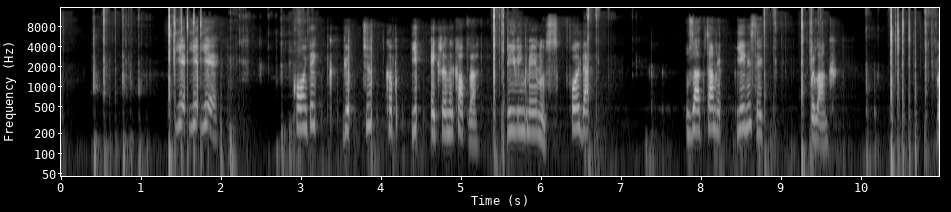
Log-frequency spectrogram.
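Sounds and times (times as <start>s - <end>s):
typing on a computer keyboard: 0.0s - 3.2s, 5.4s - 5.8s, 6.6s - 6.9s, 8.2s - 10.9s
speech: 1.4s - 2.1s, 2.9s - 6.8s, 7.8s - 9.7s.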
